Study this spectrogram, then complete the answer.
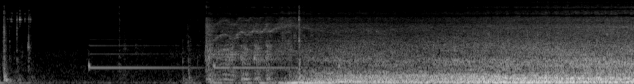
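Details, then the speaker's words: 2014 Ram 1500 5.7 Hemi after fixing P1416/P0306 cylinder 6 misfire (bad MDS solenoid replaced, loose spark plug found): short crank, then a smooth, even run with no miss. A slight exhaust manifold tick remains. "I'm just going to fill that as you can hear it's running nicely has a little bit of a manifold tick that I'm going to have to fix"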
